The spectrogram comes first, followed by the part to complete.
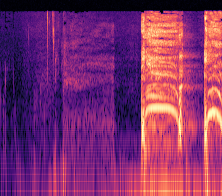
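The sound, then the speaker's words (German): A person coughs hard twice in quick succession, loud, preceded by a soft throat-clearing rasp with no talking. “Oh, heute habt ihr eine qualvolle Folge, wenn ihr das nicht mögt, sozusagen mit dem Husten und so.”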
